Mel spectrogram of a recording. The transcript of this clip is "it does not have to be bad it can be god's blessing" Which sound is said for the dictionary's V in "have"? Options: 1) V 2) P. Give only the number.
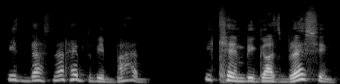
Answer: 2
